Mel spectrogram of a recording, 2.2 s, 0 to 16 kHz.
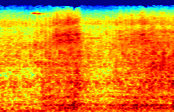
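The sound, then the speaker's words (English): A Bedford truck at a market early one morning in 1962 gives off a dense, steady engine rumble and broad noise. The sound stays loud and even throughout, with no voices. “That's the sound of a Bedford truck at the Smithfield Market one early morning in 1962.”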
